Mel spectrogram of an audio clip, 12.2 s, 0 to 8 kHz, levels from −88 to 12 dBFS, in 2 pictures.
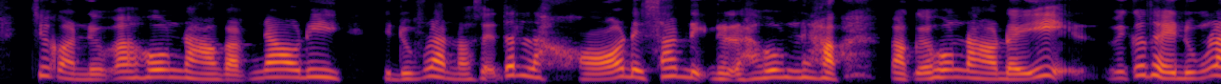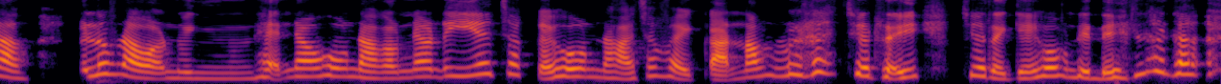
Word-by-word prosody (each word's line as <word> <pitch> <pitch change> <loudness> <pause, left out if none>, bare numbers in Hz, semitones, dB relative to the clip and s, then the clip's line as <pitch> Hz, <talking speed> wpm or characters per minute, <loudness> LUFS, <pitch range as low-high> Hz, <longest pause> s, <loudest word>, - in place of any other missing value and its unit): chứ 315 - -9
còn 200 -8 -5
nếu 180 0 -7
mà 230 - -1
hôm 255 +2 -1
nào 205 -5 -1
gặp 175 0 -2
nhau 260 +3 +2
đi, 265 -1 -4 0.2
thì - - -12
đúng 200 +6 -8
là 275 -2 +2
nó 185 -5 -8
sẽ - - -9
rất 325 0 +1
là 275 - -4
khó 190 -4 -1
để 265 -2 -1
xác 290 +5 -3
định 230 - -6
được 200 - -5
là - - -4
hôm 245 +3 -3
nào, 240 -3 +2 0.3
vào 200 - +1
cái 200 +1 -4
hôm 260 +3 -2
nào 215 -4 +1
đấy 190 0 0
ấy. 470 +11 0 0.2
Mình 455 - -12
có 330 - -4
thấy 225 -10 +2
đúng 215 +2 -6
là 285 -6 +5 0.3
cái 260 - -2
lúc 370 +1 +2
nào 285 - +7
bọn 215 0 +2
mình 205 -1 -11
hẹn 255 -1 -1
nhau 280 +1 +4
hôm 295 -2 0
nào 235 -3 +5
gặp 220 - +1
nhau 275 +3 +2
đi 300 +2 -1
á, 370 - +3
chắc 360 -2 -3
cái - - +3
hôm 280 -2 +3
nào 225 -5 +1
chắc 305 +9 -8
phải - - +1
cả 165 - +4
năm 260 - +2
luôn 345 +4 -1
đấy, 435 -1 +1
chưa 305 - +3
thấy 280 -3 +2 0.2
chưa 305 - +1
thấy 220 - +1
cái 220 +4 -2
hôm 295 -1 +3
đấy 240 - +3
đến 225 +3 +1
luôn 430 +5 -1
á. 370 -1 +7
255 Hz, 335 wpm, -23 LUFS, 215-295 Hz, 0.3 s, nào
